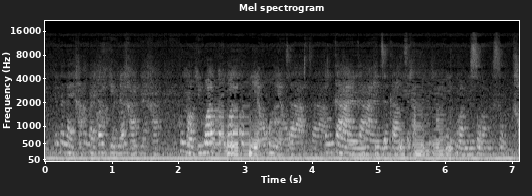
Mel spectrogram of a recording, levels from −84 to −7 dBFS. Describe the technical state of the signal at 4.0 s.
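At 4.0 s, as across the whole clip, a doubled audio track is heard: a second full-band copy of the speech trails about 300 ms behind and about 5 dB quieter, likely from a second, slower capture path. Unlike echo or reverb, the copy is a single clean repeat, with no decay or room colour.

The same moment also carries heavy low-delay AAC compression, likely AAC-ELD at a low bitrate around 24 kbps. Each frame codes only a limited set of frequency lines, so the speech sounds rough and grainy, with noise filling the gaps between harmonics and a lowered or synthetic-sounding top band, rather than broadband hiss or dropouts.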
